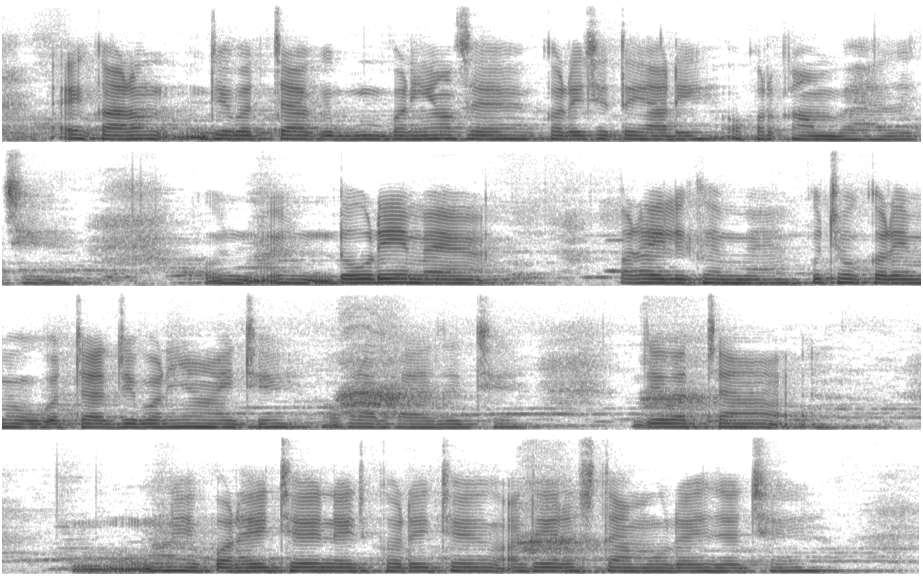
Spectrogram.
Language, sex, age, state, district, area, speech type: Maithili, female, 18-30, Bihar, Madhepura, rural, spontaneous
